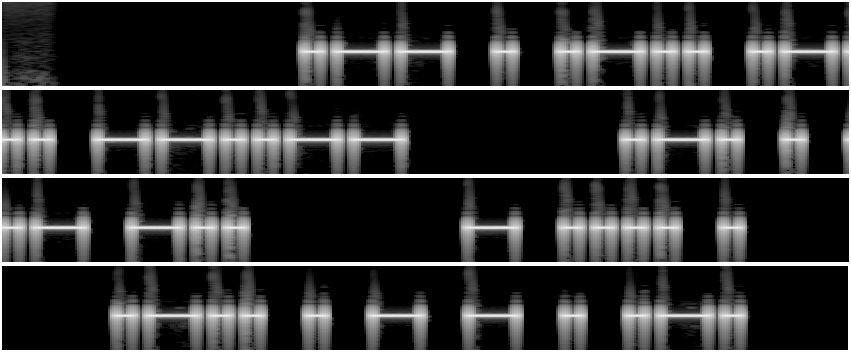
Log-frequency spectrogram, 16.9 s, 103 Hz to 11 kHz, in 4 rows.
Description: Morse code, heard as a keyed tone, about 15 wpm, 700 Hz. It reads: WELL, READ THE LETTER
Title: 2x Word-Spacing - Sentences from Top 300 Words - 15wpm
